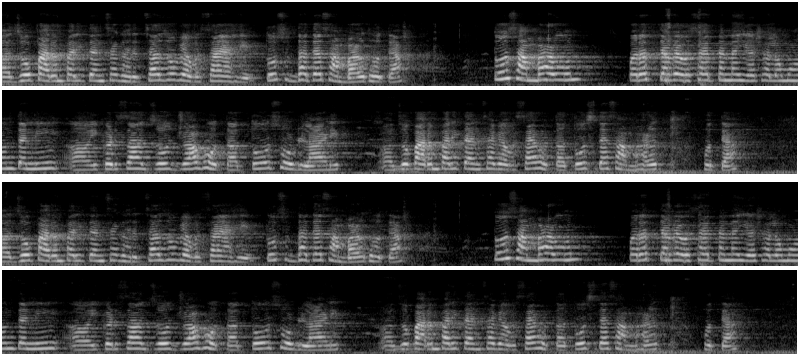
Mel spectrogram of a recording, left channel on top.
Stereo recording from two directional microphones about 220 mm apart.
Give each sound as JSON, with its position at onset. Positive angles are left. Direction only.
{"t": 0.0, "sound": "speech", "side_deg": 50}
